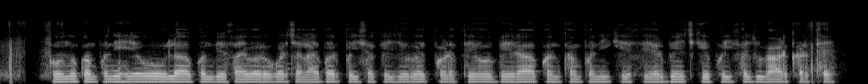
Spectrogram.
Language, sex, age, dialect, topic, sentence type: Chhattisgarhi, male, 18-24, Western/Budati/Khatahi, banking, statement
